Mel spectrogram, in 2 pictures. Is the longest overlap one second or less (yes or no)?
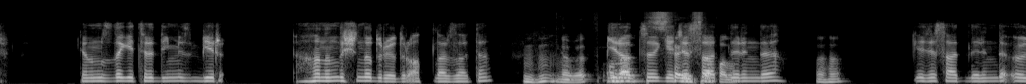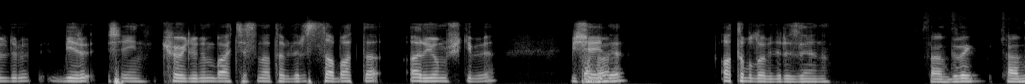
no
